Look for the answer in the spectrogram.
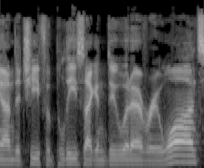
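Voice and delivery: ordinary talk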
